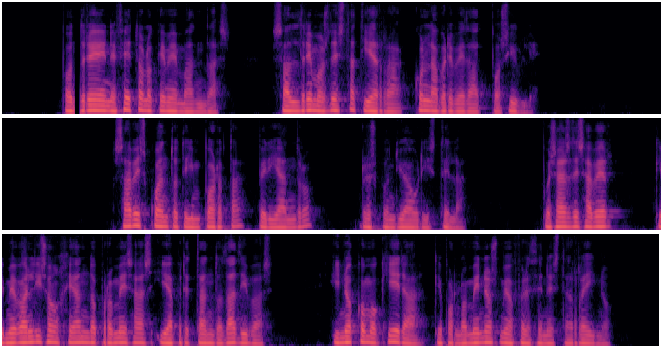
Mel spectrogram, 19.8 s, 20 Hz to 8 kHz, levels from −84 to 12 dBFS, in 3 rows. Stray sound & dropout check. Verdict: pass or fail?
fail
